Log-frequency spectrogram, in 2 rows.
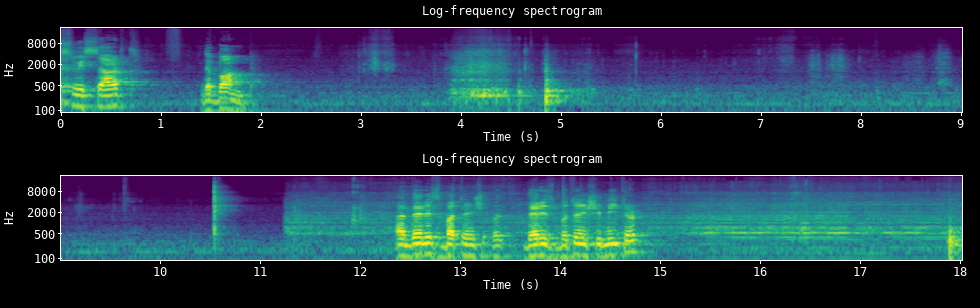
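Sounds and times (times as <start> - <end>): water pump hiss: 11.3 - 18.0.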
